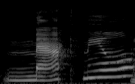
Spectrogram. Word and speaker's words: MacNeil: spell it right yeah because it's Mac so I say MacNeil uh because I'm trying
